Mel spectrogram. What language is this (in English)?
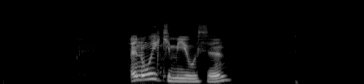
Kabyle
